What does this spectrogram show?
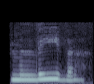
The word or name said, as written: Maleeva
